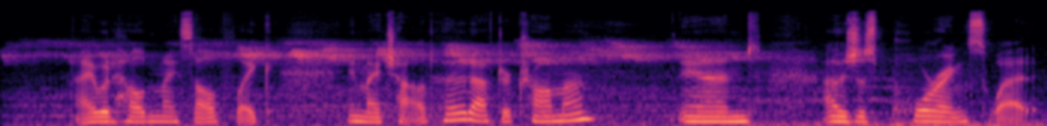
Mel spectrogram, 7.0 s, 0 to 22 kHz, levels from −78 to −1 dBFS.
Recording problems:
animal sounds; loud; throughout; 9 dB below the speech

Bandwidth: 14.5 kHz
